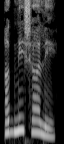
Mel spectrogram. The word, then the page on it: ಅಗ್ನಿಶಾಲೆ: Kannada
